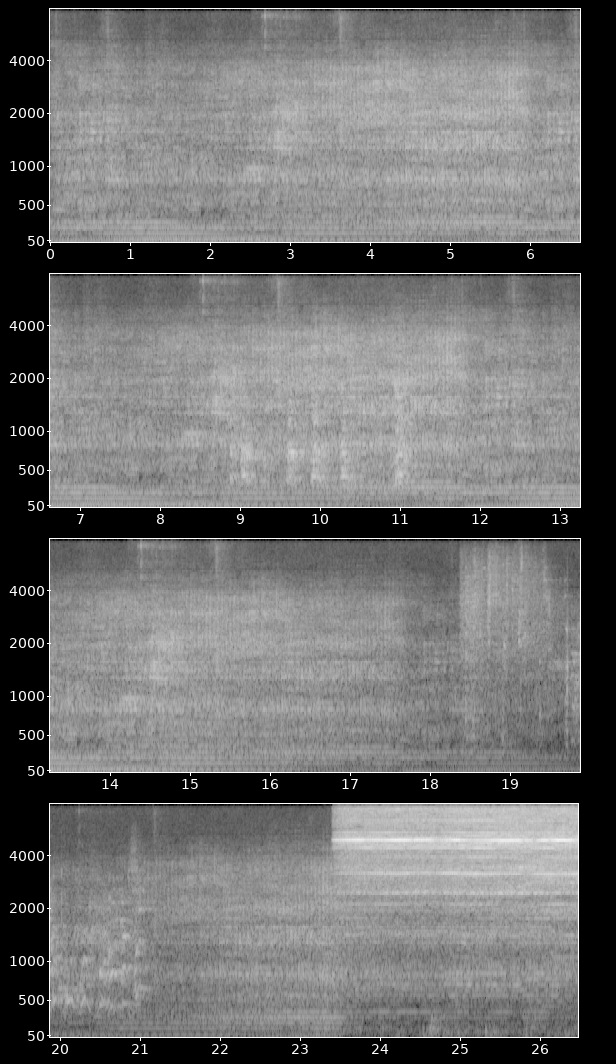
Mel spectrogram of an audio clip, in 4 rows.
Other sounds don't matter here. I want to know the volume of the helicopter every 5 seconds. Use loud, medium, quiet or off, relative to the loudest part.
loud, loud, loud, medium, medium, loud.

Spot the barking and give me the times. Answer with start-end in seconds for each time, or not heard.
8.8-11.2, 18.4-21.1.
